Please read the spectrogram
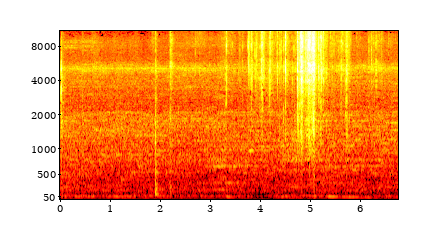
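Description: A foil trading-card pack being torn open and its wrapper crinkled: a cluster of sharp crackling from about four to six seconds in, after a couple of light clicks near two seconds.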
